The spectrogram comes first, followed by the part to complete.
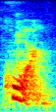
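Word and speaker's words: Quorn: Corn. It's a meat supplement. It's no meat though. But it's spelled with a Q. Q-U-O-R-N, yeah.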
